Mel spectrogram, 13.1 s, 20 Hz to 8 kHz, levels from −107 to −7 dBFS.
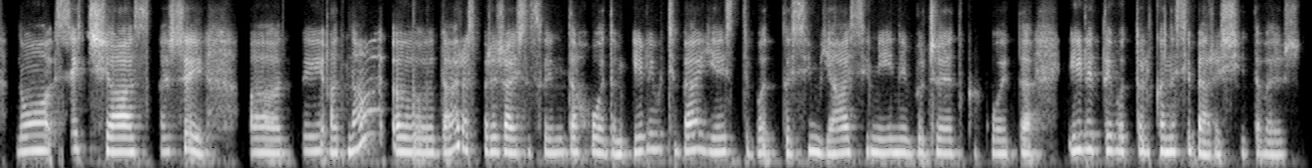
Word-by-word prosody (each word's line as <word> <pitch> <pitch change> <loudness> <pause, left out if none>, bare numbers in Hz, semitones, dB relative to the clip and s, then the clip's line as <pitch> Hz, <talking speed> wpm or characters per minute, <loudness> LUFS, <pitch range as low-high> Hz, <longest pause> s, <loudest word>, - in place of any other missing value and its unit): Но 235 +2 +3
сейчас 220 -3 +5
скажи, 220 -1 0 0.4
а, 205 0 0 0.2
ты 225 +1 -2
одна, 225 - 0 0.2
э, 215 -1 +2
да, 215 +3 0
распоряжаешься 220 -4 0
своим 205 0 -4
доходом, 210 -3 -1
или 225 +3 -1
у 250 - -6
тебя 230 -2 0
есть 220 -2 -2
вот 100 0 -4 0.2
семья, 205 -1 +1
семейный 210 -1 0
бюджет 200 -1 -2
какой-то? 195 - -4 0.3
Или 240 +1 +2
ты 235 0 -2
вот 225 -1 -4
только 220 0 -1
на 220 - +5
себя 215 -5 -1
рассчитываешь? 190 0 -3
215 Hz, 125 wpm, -24 LUFS, 205-225 Hz, 0.4 s, сейчас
